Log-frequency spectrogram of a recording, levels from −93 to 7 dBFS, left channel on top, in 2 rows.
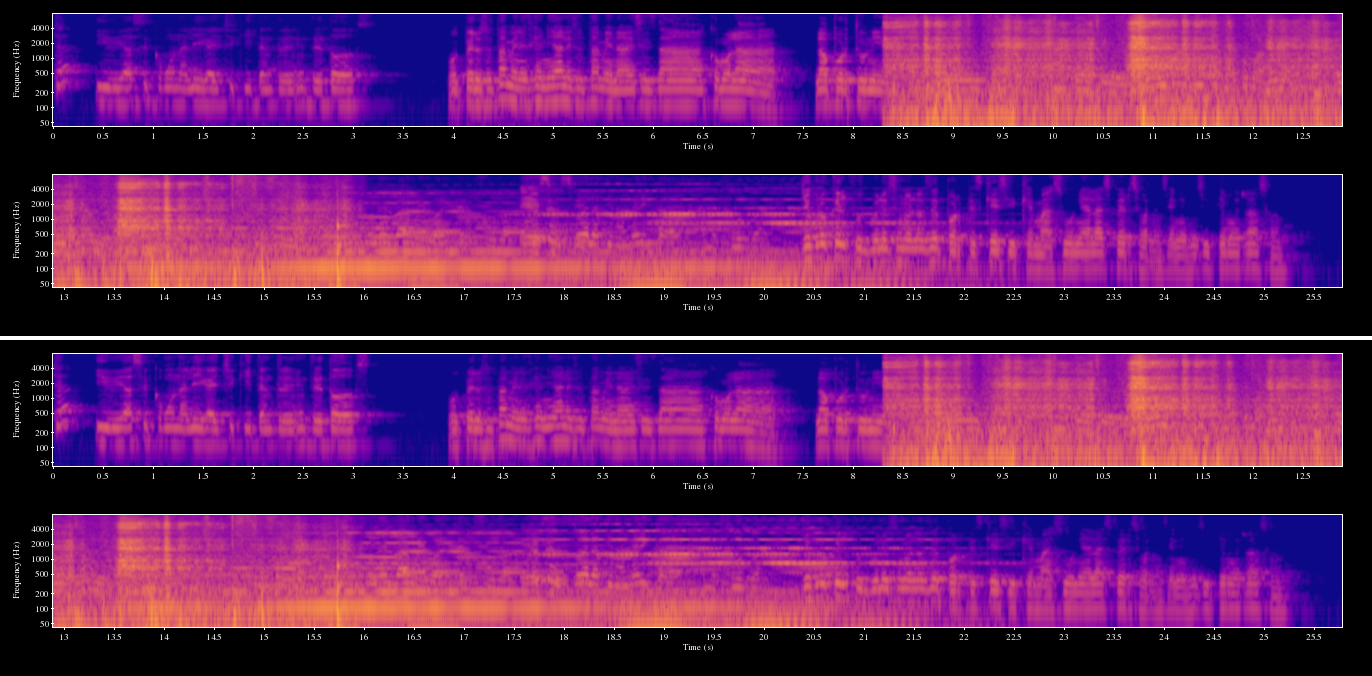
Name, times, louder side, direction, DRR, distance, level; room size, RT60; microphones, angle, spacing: voice 1, 0.0-3.1 14.7-20.1, right 3 dB, 90° right, 6 dB, 2.1 m, -45 dB
voice 2, 4.0-7.2 7.6-14.3 14.9-15.5 17.5-18.2 20.4-25.2, left 2 dB, 85° left, 7 dB, 2.0 m, -42 dB
Breathing, 8.3-16.0, equal, ahead, 0.7 m, -27 dB
sound 1, 13.4-21.7, right 1 dB, 60° right, 1.4 m, -34 dB
24.5 x 9.9 x 5.8 m, 0.65 s
head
